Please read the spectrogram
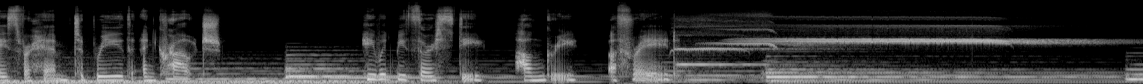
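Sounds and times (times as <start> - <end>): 
speech: 0.0 - 2.4, 3.6 - 7.0, 7.6 - 8.6
shrill emergency whistle blowing a long loud steady blast: 6.8 - 11.4.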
